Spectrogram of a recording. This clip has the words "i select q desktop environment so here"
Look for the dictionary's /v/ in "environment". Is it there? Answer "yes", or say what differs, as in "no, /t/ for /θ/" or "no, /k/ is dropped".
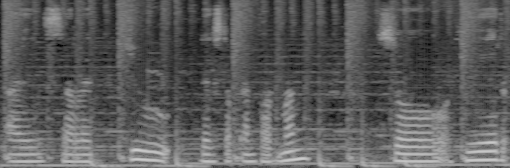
no, /f/ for /v/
